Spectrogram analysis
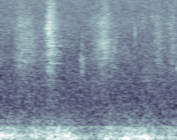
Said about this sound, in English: Oh my lord, that thunder.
